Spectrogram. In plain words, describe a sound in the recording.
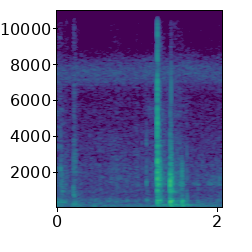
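A plastic jug bumps against a wooden table.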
